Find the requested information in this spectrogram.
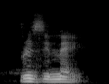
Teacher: The final E is an A sound. The stress is on the first syllable. Resume. So to help you remember if the stress should be on the first or second syllable, think about this statement.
